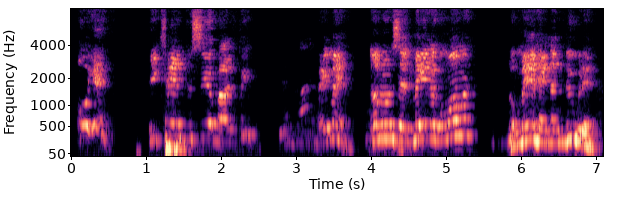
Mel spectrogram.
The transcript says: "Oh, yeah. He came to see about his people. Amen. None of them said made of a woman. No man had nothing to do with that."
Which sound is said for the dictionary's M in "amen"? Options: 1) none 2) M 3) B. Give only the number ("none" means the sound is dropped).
2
